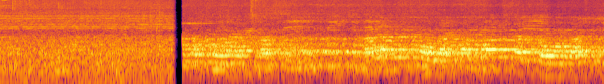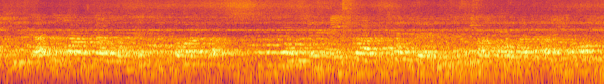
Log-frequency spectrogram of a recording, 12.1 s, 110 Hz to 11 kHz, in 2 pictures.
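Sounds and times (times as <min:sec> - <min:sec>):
murmur of passengers' voices: 0:00.0 - 0:12.0.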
